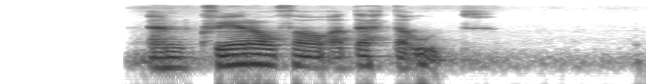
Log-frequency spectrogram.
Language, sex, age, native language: Icelandic, male, 40-49, Icelandic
